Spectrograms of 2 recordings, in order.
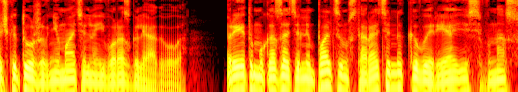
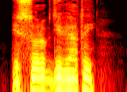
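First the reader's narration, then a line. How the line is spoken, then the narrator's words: Gruff mutter. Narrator (Russian): буркнул Выхин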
